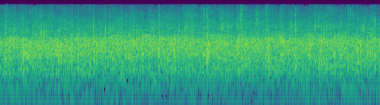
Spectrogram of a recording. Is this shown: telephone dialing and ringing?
no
